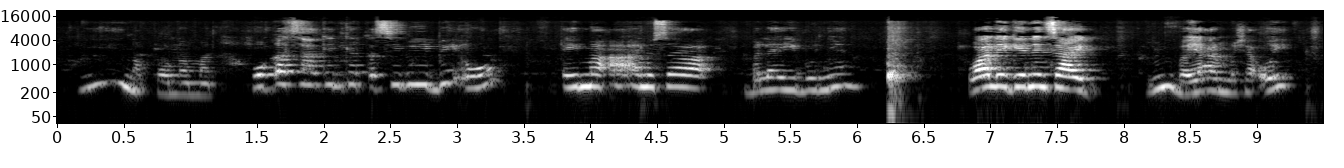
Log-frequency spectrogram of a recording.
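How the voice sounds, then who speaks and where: A woman speaks at a fairly slow pace in a high voice, her loudness swinging widely and her intonation lively. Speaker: home vlogger. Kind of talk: casual chat.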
